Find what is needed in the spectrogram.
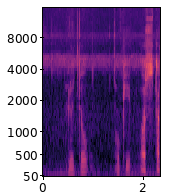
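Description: A man's voice saying a few short, indistinct syllables, over a steady high-pitched whine in the background.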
